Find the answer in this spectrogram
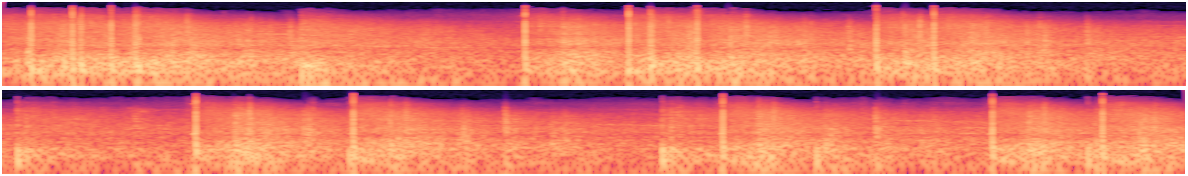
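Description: Fireworks display: aerial shells bursting with sharp bangs, about one a second, over continuous crackling.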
